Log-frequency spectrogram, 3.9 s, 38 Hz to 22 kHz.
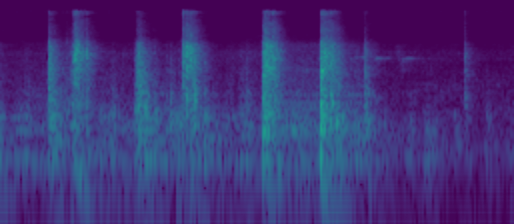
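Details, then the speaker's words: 1970 Bally See Saw pinball, German version without bells, fully overhauled: crisp bursts of rapid mechanical clacks as score reels count; normal score reel operation. "I really like this old school counting here with the score reels. This is just cool. The sound, the noise. It's great."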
